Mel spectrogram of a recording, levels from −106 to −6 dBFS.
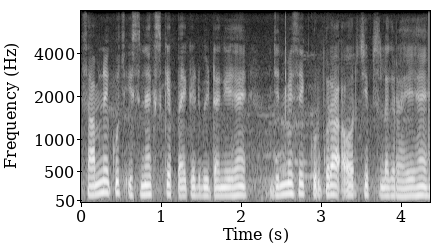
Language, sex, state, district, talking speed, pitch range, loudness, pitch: Hindi, male, Uttar Pradesh, Lalitpur, 220 wpm, 125-150 Hz, -17 LUFS, 135 Hz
